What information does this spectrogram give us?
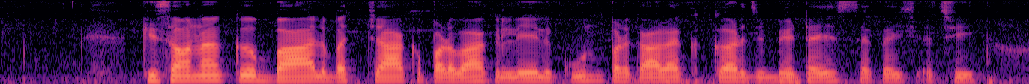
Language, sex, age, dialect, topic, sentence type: Maithili, male, 46-50, Angika, banking, question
